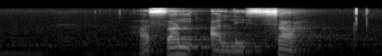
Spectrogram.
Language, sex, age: Tsonga, male, 22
